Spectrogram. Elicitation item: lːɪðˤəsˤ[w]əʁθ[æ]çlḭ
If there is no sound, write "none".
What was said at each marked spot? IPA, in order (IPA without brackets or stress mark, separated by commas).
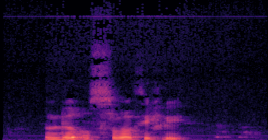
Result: v, i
